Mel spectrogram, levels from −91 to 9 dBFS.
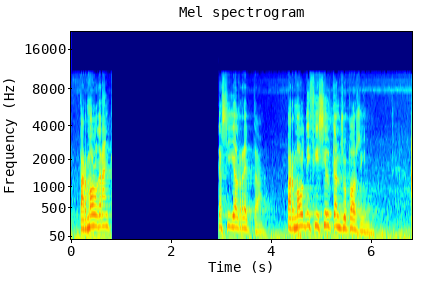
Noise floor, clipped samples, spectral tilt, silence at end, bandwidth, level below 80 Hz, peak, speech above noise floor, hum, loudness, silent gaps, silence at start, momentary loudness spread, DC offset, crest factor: under -90 dBFS; under 0.1%; -5.5 dB/octave; 0 s; 11 kHz; -38 dBFS; -4 dBFS; over 71 dB; none; -20 LUFS; 0.81-2.94 s; 0 s; 19 LU; under 0.1%; 18 dB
